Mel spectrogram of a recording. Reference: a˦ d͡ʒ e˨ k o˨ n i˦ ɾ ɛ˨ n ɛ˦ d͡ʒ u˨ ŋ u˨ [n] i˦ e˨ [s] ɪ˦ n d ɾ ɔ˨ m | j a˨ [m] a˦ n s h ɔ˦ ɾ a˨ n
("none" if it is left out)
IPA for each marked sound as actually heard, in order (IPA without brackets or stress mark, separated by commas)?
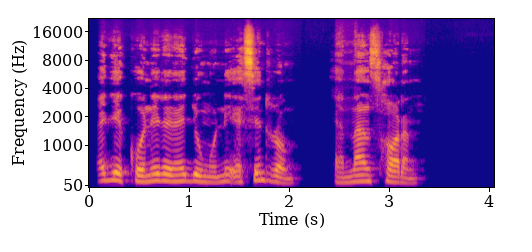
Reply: n, s, m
